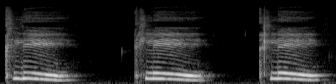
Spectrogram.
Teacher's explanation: pour prononcer le mot clé vous devez prononcer un /e/ fermé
